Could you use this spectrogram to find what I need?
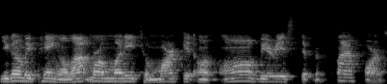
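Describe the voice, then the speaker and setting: A man's fairly high voice at a fairly quick pace. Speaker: LinkedIn marketing presenter. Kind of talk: webinar presentation. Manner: fast.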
